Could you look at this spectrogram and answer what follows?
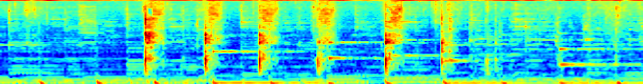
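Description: Kitchen knife chopping vegetable pieces on a wooden cutting board: separate, slightly irregular strokes, about one to two a second, with one sharper knock near the middle.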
